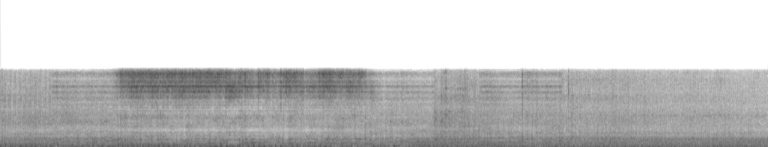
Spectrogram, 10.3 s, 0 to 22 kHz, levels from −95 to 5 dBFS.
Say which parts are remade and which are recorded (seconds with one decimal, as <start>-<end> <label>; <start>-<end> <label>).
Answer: 0.0-0.7 recorded; 0.7-5.8 remade; 5.8-6.4 recorded; 6.4-7.5 remade; 7.5-10.3 recorded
